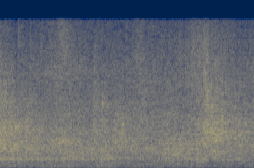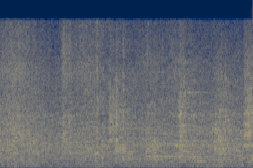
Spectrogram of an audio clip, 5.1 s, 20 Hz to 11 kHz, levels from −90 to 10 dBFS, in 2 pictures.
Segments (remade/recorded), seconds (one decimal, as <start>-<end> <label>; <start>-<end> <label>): 0.0-1.6 recorded; 1.6-4.4 remade; 4.4-5.1 recorded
